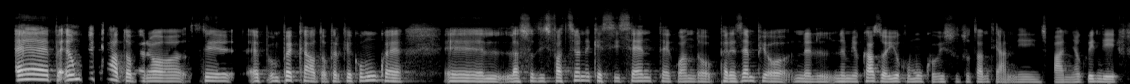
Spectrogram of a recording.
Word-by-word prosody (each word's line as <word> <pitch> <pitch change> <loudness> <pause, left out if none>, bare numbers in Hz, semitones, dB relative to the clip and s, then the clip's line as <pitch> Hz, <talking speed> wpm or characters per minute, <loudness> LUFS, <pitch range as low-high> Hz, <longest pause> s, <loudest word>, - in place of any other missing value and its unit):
Eh, 225 0 +8
p - - -11
è - - +4
un 235 +3 +5
peccato 215 -9 +1
però 150 -2 +1
se 165 -2 -1
è 160 - -1
p 160 - -16
un 160 0 -3
peccato 165 -7 +2
perché 155 +1 -2
comunque 170 -4 +1 0.4
ehm, 145 -4 +1
la 145 0 +1
soddisfazione 155 +5 -1
che 160 - 0
si 155 0 -6
sente 155 -1 -1
quando 135 -1 -3
per 145 -2 0
esempio 150 -5 0
nel 130 -1 -3
nel 140 0 -2
mio 135 -1 -3
caso 150 -1 +2
io 140 +2 +1
comunque 135 -2 -6
ho - - -7
vissuto 130 0 -8
tanti 125 0 -5
anni 115 0 -6
in 115 - -10
Spagna, 110 +1 -4
quindi, 125 -1 -1
145 Hz, 185 wpm, -25 LUFS, 135-160 Hz, 0.4 s, Eh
